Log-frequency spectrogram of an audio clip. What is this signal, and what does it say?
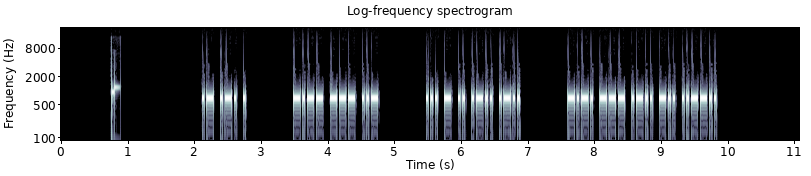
Morse code, heard as a keyed tone, about 34 wpm, 700 Hz. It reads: ARE YOU STILL COLD?
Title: 3x Word-Spacing - Sentences from Top 400 Words - 35wpm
